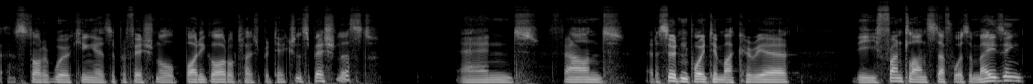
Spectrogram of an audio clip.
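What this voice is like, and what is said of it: South African accent. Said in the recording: “as you can hear from my accent, I grew up in South Africa.”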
